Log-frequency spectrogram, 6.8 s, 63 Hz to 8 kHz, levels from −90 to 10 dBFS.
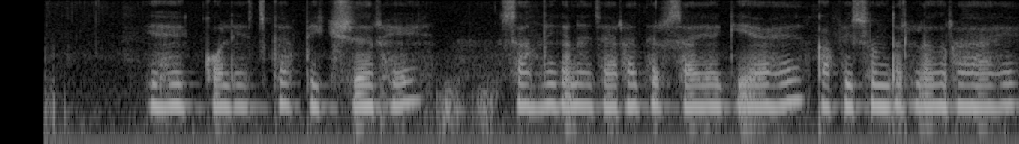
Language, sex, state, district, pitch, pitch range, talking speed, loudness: Hindi, male, Bihar, Purnia, 230 Hz, 225-235 Hz, 140 wpm, -34 LUFS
